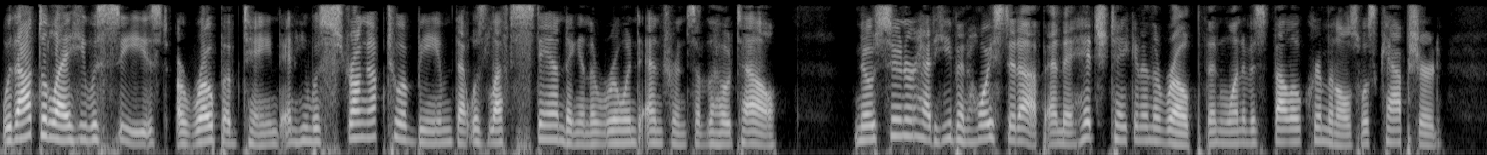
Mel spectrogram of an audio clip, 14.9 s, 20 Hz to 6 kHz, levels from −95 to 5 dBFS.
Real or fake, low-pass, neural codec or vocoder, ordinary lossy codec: fake; 5.4 kHz; vocoder, 44.1 kHz, 80 mel bands, Vocos; MP3, 48 kbps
